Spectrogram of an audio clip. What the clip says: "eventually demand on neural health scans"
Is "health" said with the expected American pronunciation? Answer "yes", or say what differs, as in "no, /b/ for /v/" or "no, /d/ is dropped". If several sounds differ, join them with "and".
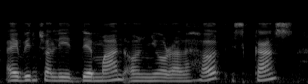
no, /t/ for /θ/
